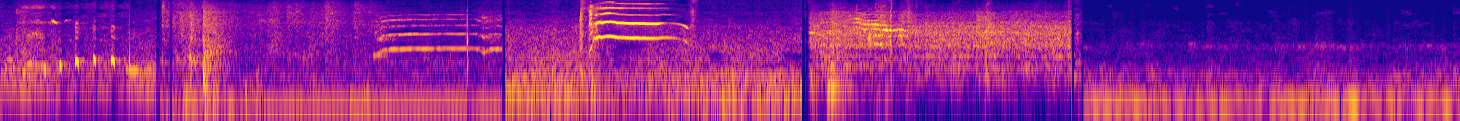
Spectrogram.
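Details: Domestic cat meowing twice in short, tonal, slightly falling calls amid people talking, laughing and household clatter indoors.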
